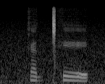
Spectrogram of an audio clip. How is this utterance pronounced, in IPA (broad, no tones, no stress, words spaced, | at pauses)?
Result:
kædǀʰe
